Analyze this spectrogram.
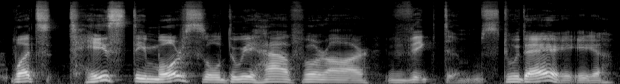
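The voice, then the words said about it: Dracula-style accent. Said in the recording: “I'm dropping the Dracula accent.”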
